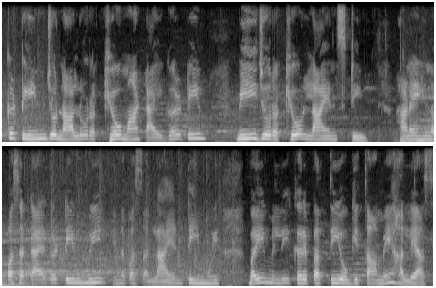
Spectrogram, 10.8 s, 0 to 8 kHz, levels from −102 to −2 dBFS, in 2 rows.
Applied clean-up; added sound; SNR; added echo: none; Applause / Cheering; 14 dB; none.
